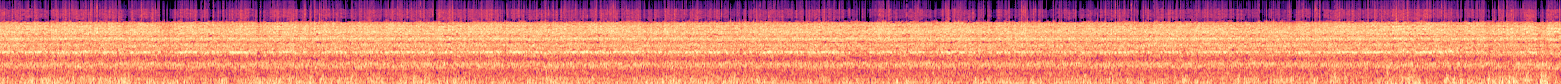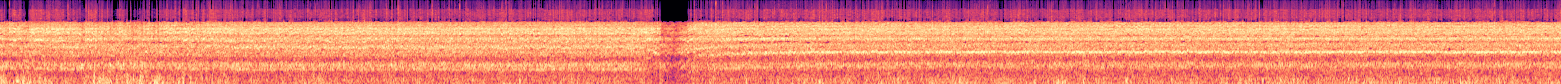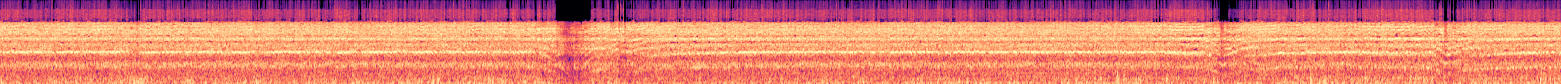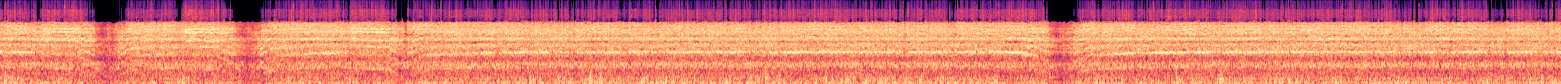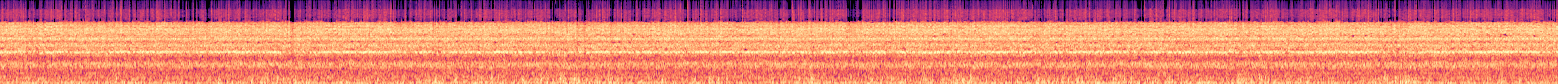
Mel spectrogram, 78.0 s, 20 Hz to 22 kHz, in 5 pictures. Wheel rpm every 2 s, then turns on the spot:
230, 230, 230, 230, 230, 230, 230, 230, 210, 210, 200, 180, 230, 230, 230, 230, 230, 230, 160, 220, 230, 220, 200, 180, 150, 200, 230, 230, 190, 220, 230, 230, 230, 230, 230, 230, 230, 230, 230.
none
